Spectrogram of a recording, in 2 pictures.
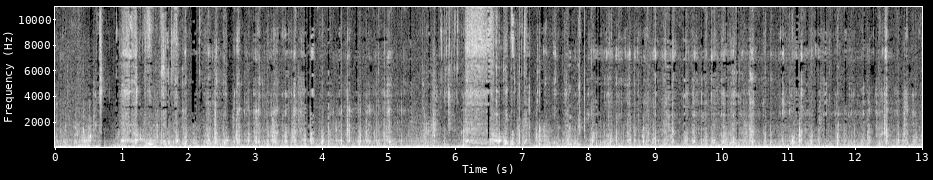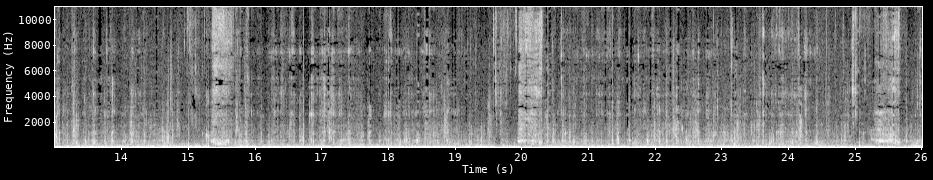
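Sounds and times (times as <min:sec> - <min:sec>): steady low hum: 0:00.0 - 0:26.0
close-miked wet chewing: 0:00.2 - 0:26.0.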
